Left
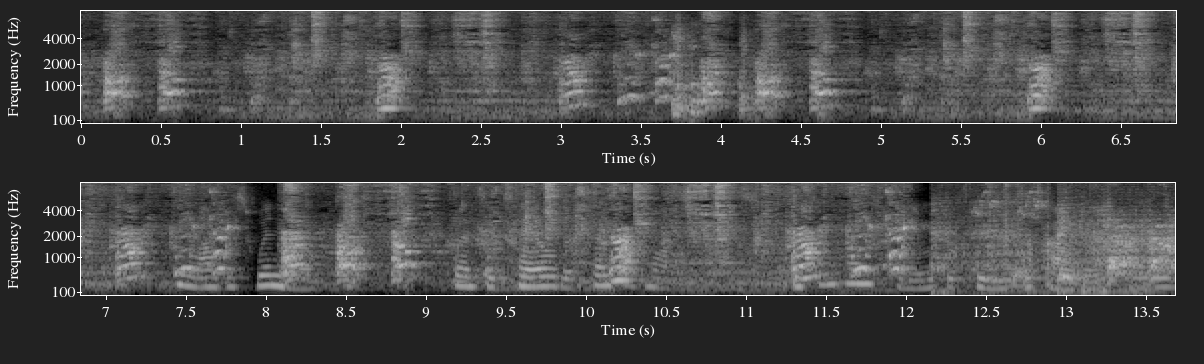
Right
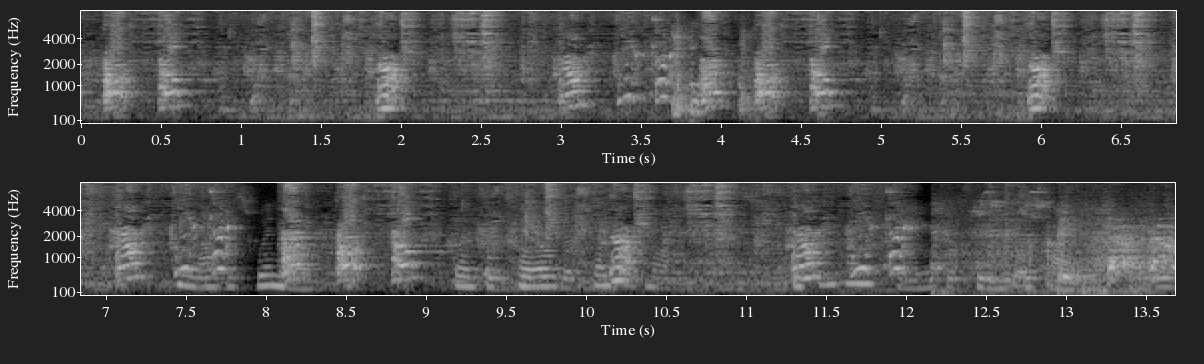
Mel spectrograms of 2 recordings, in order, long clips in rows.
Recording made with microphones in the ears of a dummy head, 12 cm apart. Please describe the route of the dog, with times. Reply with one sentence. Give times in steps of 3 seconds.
You can hear the dog on the right from 0 s, in the centre from 6 s and on the left from 9 s.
